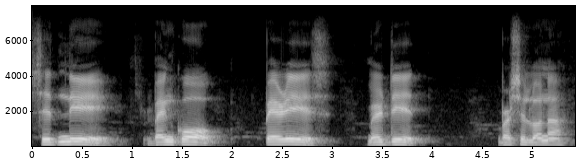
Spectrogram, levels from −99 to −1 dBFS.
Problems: background sounds at intervals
